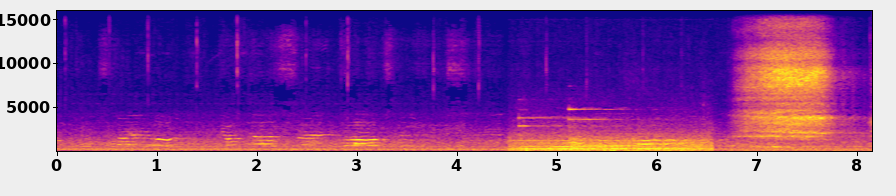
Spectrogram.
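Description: Train sound effect: after quiet platform ambience with short chirps, a low rumble begins about halfway through, swells into a loud rushing hiss near the end, then cuts off.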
